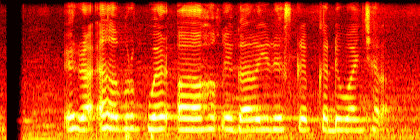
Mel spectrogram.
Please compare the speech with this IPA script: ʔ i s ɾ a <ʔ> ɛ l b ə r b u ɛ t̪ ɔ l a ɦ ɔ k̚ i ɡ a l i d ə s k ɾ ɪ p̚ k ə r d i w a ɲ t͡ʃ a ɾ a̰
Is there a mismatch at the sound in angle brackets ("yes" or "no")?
no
